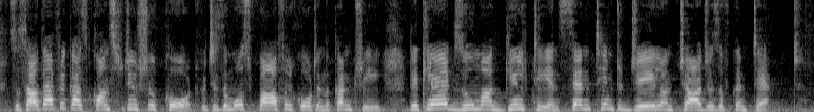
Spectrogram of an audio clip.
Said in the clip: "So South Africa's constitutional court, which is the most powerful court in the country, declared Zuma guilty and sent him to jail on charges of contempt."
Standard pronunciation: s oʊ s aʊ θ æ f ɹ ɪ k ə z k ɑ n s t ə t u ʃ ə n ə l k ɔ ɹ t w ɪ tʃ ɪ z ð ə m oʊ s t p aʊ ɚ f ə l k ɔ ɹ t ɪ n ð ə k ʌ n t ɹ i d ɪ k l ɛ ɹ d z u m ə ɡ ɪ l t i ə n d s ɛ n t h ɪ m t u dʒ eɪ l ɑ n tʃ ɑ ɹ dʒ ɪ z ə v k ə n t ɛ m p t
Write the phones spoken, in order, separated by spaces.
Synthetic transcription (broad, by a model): s oʊ s aʊ t æ f ɹ ɪ k ə z k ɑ n s t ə t u ʃ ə n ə l k ɔ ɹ t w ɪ tʃ ɪ z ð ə m oʊ s t p aʊ ɚ f ə l k ɔ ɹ t ɪ n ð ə k ʌ n t ɹ i d ɪ k l ɛ ɹ d z u m ə ɡ ɪ l t i ə n d s ɛ n t h ɪ m t u dʒ eɪ l ɑ n tʃ ɑ ɹ dʒ ɪ z ə v k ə n t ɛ m p t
